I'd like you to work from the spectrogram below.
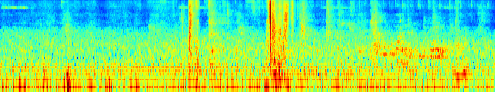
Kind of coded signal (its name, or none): none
